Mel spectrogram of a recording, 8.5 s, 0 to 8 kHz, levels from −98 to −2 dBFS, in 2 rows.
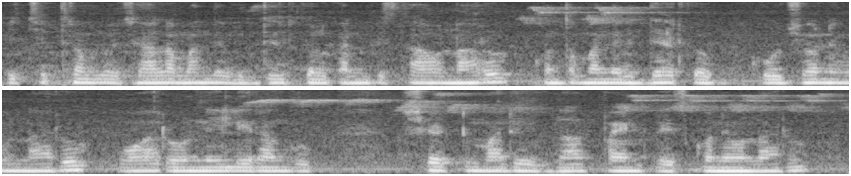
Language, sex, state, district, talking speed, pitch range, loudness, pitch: Telugu, male, Telangana, Mahabubabad, 135 wpm, 120-130 Hz, -15 LUFS, 125 Hz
